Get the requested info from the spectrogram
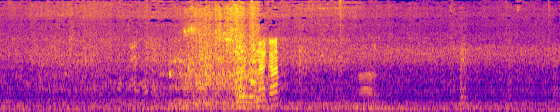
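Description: An engine running steadily, a low hum under the whole stretch, with brief shouts of men's voices around three to four seconds in and a short call near the middle.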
